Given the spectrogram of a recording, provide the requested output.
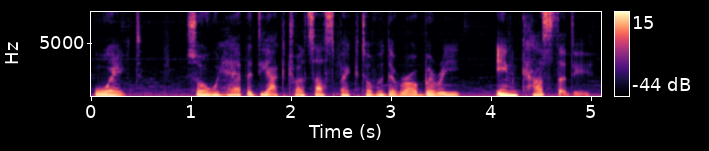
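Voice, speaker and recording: A woman voicing a patient, teasing female police officer in an ASMR audio roleplay, speaking softly and coaxingly to the listener, recorded close to the mic. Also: on the low side, level tone, measured pace, soft background music, lightly acted. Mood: matter-of-fact. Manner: soft-spoken, coaxing, playfully flirtatious. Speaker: ASMR voice actress.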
